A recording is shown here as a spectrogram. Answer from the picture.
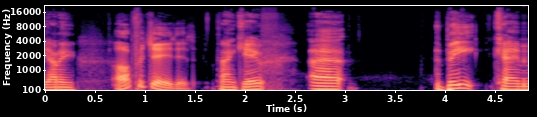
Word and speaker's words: arpeggiated: Arpeggiated.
